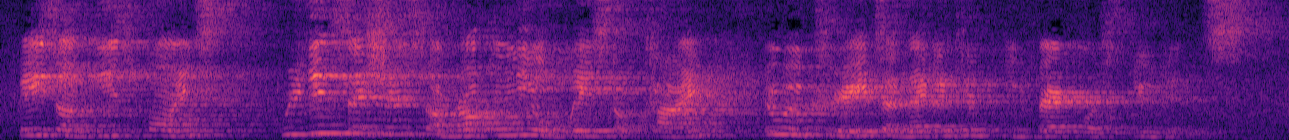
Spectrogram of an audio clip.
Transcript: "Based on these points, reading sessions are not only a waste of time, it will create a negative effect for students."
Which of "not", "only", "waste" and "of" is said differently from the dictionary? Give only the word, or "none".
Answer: of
